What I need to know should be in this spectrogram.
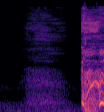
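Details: A soft breath in, then one sudden, loud, voiced cough burst from an adult, cut off at the end; a single cough.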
